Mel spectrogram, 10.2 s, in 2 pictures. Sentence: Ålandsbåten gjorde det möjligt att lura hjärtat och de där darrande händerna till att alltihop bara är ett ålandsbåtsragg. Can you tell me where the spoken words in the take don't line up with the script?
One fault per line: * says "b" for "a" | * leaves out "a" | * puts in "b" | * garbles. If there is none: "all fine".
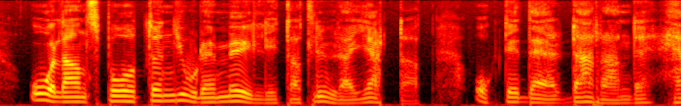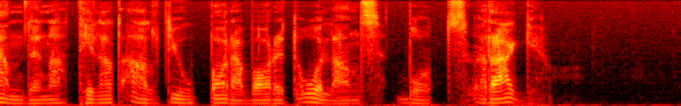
* says "var" for "är"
